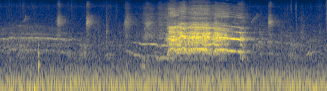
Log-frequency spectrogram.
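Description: A rooster crows once, loud and harsh, starting about three and a half seconds in and lasting about a second and a half. Fainter drawn-out calls come in the first second and a half.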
